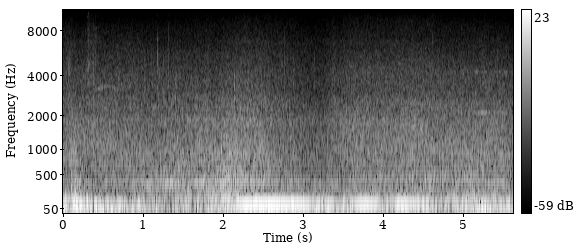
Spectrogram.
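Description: Low, steady engine rumble that swells about two seconds in, over wind noise on the microphone.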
